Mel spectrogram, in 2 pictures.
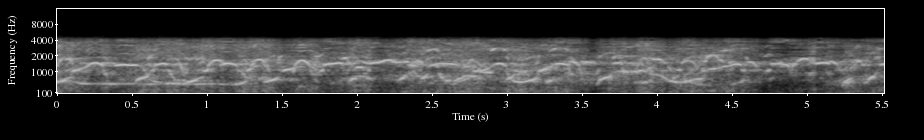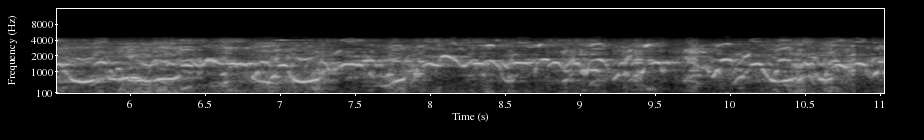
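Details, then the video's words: Several coyotes freaking out together, a dense overlapping chorus of wavering, quavering yips and howls sliding up and down, continuous and frantic for the whole stretch with no pauses. "Coyotes freak out."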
